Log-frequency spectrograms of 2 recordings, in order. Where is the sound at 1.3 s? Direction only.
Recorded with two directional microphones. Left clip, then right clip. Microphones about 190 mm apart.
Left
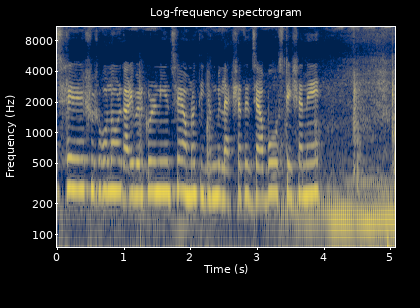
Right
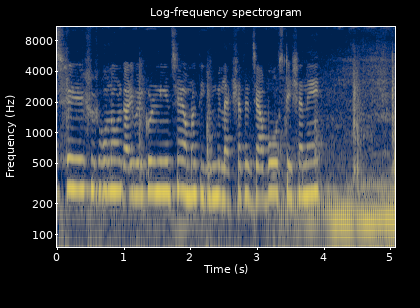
15° left (ahead or behind).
